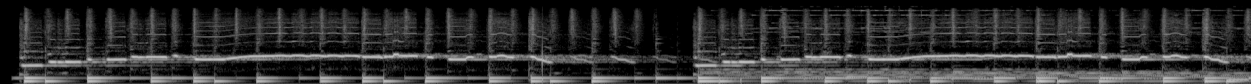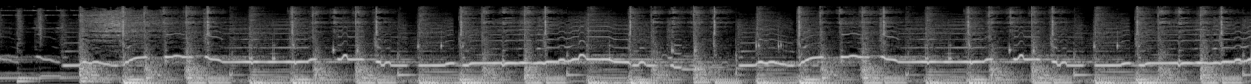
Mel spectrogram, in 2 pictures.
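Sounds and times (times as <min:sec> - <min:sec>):
flute music ringtone: 0:00.1 - 0:25.0.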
